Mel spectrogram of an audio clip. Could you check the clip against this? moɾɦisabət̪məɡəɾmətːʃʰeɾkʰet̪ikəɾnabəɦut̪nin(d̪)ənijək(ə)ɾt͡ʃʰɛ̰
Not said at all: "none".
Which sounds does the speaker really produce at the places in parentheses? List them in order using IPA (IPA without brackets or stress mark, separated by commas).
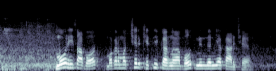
d̪, a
